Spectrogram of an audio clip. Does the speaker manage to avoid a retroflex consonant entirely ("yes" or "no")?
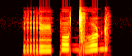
no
